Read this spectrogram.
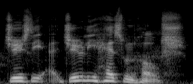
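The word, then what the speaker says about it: Julie Hesmondhalgh: Now we had this conversation before we started, and I've learned the proper way to pronounce her name, Julie Heswenholsch. – You just got Julie wrong.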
